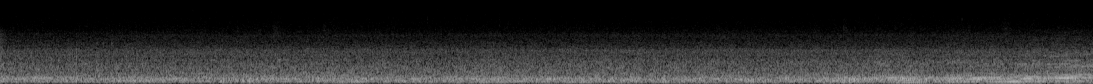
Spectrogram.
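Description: Steady low rumble of background noise, getting a little louder near the end.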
